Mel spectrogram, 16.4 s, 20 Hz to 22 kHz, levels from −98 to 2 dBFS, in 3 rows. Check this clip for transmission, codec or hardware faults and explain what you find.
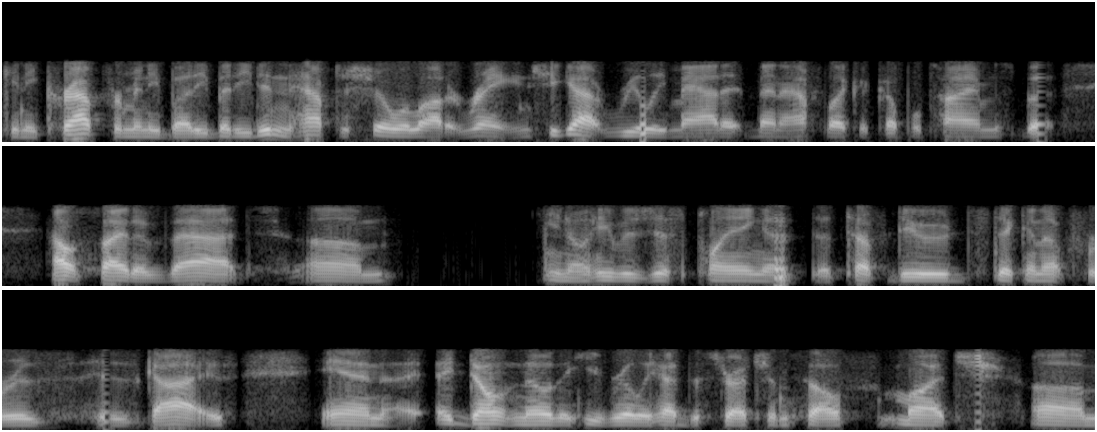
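Two faults are present: the whole clip passes through a Bluetooth CVSD headset codec, and five short bursts of Bluetooth headset packet repetition interrupt it.

Throughout, the speech has been carried as a one-bit delta stream, which fits the 64 kbps CVSD headset link, squeezed into a 300 Hz to 3.4 kHz line band. The adaptive step cannot keep up with fast, bright sounds, so sibilants turn scratchy, loud peaks distort, and a granular hiss sits plainly under the voice.

Packet repeats occur at 3.20 to 3.23 s, at 5.18 to 5.27 s between "a couple times" and "outside of that um", at 9.33 to 9.42 s after "he was just playing", at 11.44 to 11.49 s between "sticking up for his" and "guys and i don't", and at 15.80 to 15.85 s. Lost packets were filled by replaying the previous one. At a repeat every 3.75 ms, each run produces a brief buzz near 267 Hz. 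At 9.33 s the losses are scattered across about 60 ms in runs of only a few milliseconds, so that event gives small ticks rather than a steady buzz.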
